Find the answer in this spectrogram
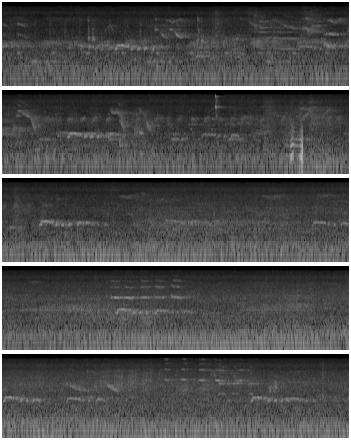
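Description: Birds calling and chirping: a short call repeated every second or two, with higher chirps scattered among them. A sharp knock sounds once about eight seconds in.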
